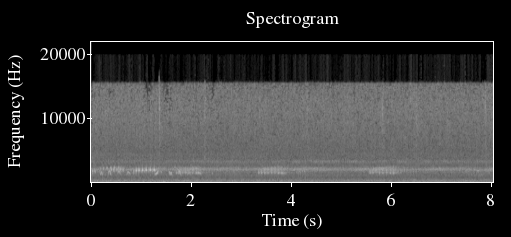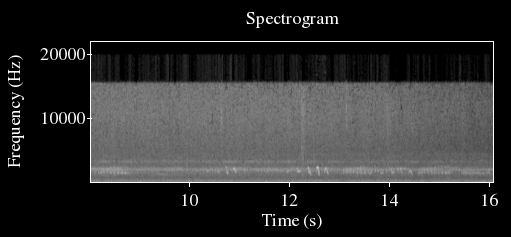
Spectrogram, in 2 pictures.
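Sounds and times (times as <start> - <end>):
small birds chirping: 0.0 - 2.3, 7.6 - 16.0.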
